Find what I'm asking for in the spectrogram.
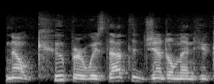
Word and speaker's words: Cowper: Also, too, with his speaking of depression, his relationship with William Cooper, looks like Cowper, if you ever look it up, but okay. It's pronounced Cooper, C-O-W-P-E-R.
